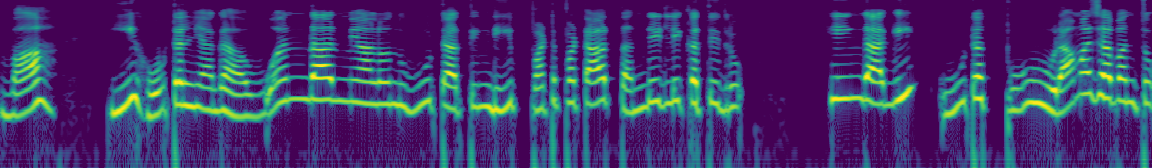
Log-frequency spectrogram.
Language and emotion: Kannada, happy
